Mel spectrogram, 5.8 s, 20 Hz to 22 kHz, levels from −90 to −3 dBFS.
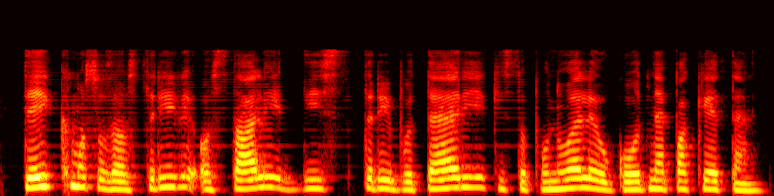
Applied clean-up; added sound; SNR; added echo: neural mask model DeepFilterNet 3.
